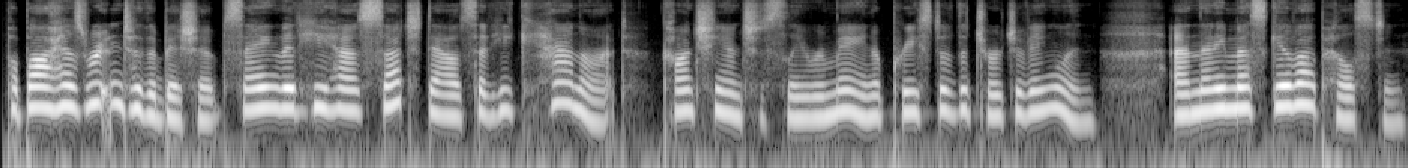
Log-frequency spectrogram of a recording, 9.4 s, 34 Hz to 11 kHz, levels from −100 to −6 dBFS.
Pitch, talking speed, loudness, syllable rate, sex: 235 Hz, 200 wpm, -19 LUFS, 4.9 syllables/s, female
